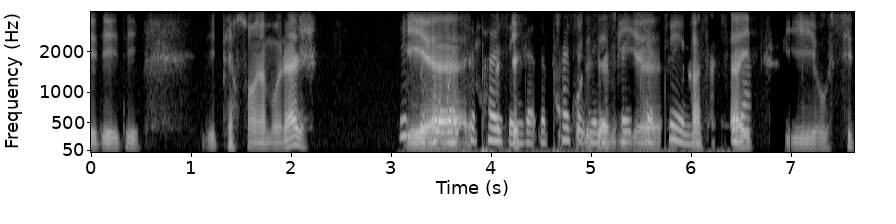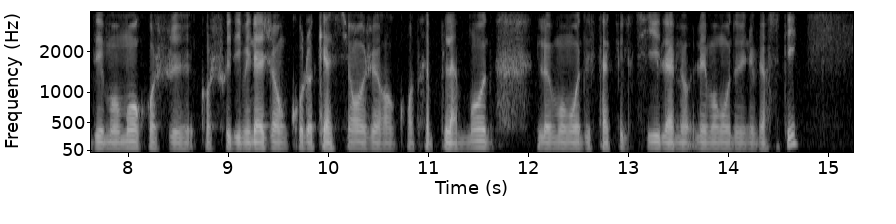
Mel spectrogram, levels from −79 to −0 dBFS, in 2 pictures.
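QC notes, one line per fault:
3.69–5.49 s, 5.69–6.00 s, 6.16–6.42 s and 6.81–7.05 s, speech suppressed in double talk: the speech sinks and breaks up in pieces, the first stretch losing about 40 dB at its deepest, then shallower dips of about 25 dB and 15 dB, and a final one of about 40 dB. This is likely an echo canceller turning down the near talker while the far side speaks. Unlike packet-loss gaps, the level fades and pumps in uneven depths rather than cutting to clean silence.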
